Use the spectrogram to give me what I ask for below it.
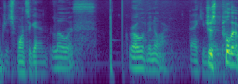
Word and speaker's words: Grosvenor: Grosvenor, would you pronounce it for me, please, your last name? Grosvenor?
